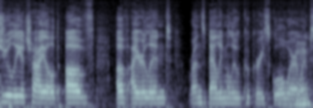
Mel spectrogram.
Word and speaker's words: Ballymaloe: Yeah, the Ballymaloe. And you said it right. Good job.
